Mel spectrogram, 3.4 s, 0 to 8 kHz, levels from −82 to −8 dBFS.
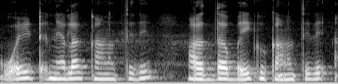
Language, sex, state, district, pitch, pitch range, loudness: Kannada, female, Karnataka, Koppal, 200 Hz, 190-210 Hz, -16 LUFS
